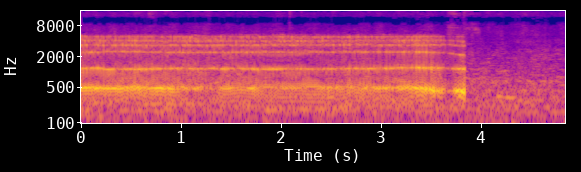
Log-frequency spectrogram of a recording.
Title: man reverse burping animation short 2022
